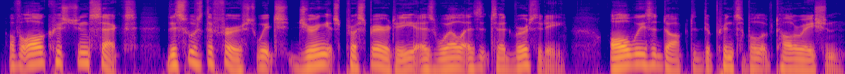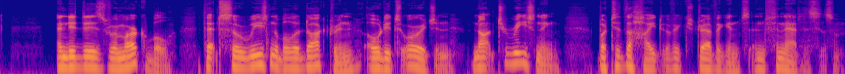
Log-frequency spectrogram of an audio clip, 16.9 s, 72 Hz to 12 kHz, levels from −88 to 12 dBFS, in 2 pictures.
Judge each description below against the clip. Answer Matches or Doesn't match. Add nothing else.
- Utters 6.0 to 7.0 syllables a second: Doesn't match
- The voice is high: Doesn't match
